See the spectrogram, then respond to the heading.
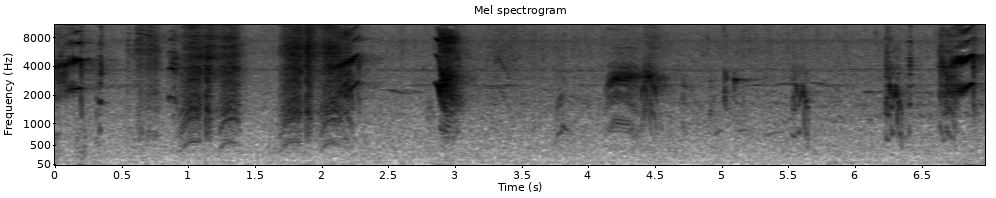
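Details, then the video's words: Yellow-rumped cacique chicks begging loudly at close range while adults arrive at the nest: repeated harsh, grating squawks in bursts, some doubled, spaced irregularly across several seconds. "Yellow-Rumped Cacique. CU Calls From Chicks As Adults Arrive At Nest."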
